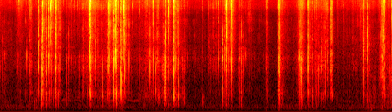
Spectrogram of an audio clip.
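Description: A small, filled brown kraft paper instant oatmeal pouch is turned over and crinkled by latex-gloved fingers. The result is a run of dry, papery crinkles and crackles, with sharp bursts reaching into bright highs and quieter rustling between them.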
